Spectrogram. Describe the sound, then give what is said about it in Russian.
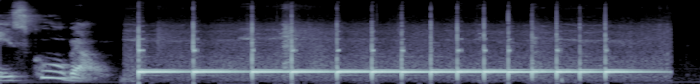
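A small school bell rings with many rapid, evenly repeated strikes over a sustained ringing tone for about five seconds, after a brief voice at the start. “А этот звук похож на школьного колокольчика.”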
